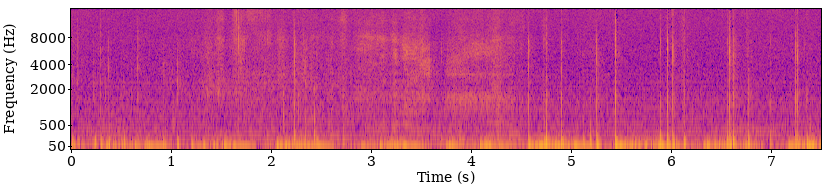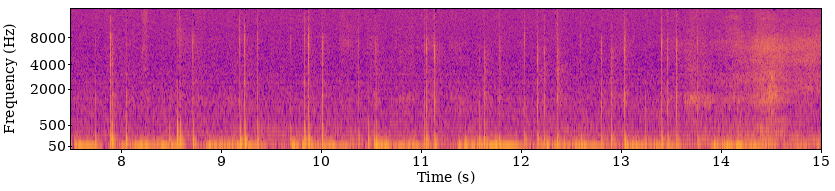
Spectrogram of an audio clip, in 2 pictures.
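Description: Long nails tap and click on the glossy straps and insole of a black patent leather strappy sandal with a buckle. The result is a steady run of many short, sharp clicks with a deep low thump under them and faint bright edges.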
